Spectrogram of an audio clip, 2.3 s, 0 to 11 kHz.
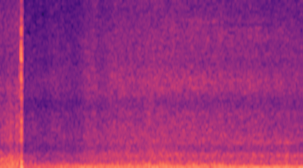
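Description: Suzuki Hayabusa Gen 2's inline-four, fitted with a Yoshimura R-77 dual exhaust, running steadily at road speed as a low hum with wind rush over it. A short sharp click comes a fraction of a second in.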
